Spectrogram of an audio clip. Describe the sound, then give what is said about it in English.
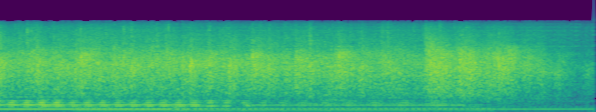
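A church audience gives God a hand clap at a morning service, clapping together in a dense, steady wash of applause that lasts throughout, with sustained low tones droning underneath and the clapping easing off slightly at the end. “Let's give God a big hand clap this morning.”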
